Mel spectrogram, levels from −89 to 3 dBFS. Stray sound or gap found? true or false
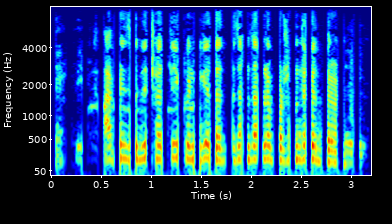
false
